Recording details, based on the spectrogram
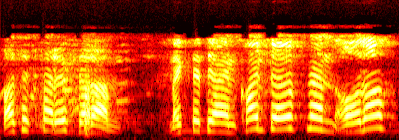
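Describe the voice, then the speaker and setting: A non-native man with a foreign accent making a halting sales call in broken grammar as a call-center agent. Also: high-pitched, expressive. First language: not German. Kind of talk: phone sales talk. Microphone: telephone. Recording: tinny narrow-band phone line.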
